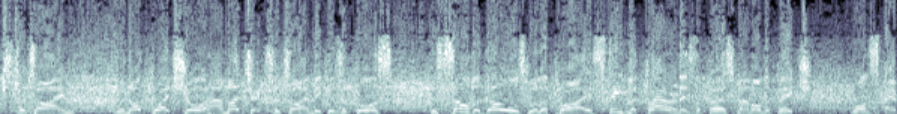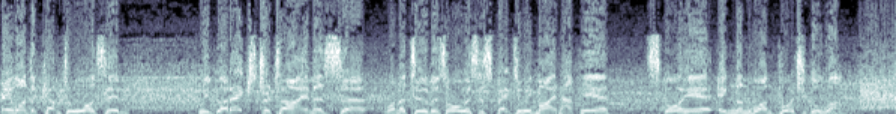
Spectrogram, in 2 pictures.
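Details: Adult male sports commentator; normal voice.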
